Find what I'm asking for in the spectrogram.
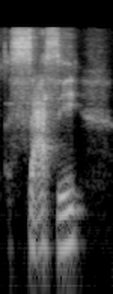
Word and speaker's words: SASE: What is the difference between SASE, pronounced sassy, which that's not how it's spelled? – I love how you say it, though.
